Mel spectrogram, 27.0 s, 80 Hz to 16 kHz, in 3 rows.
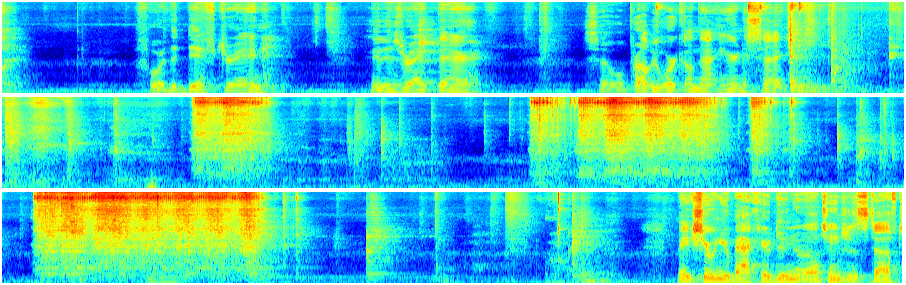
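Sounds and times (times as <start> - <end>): ratchet wrench working: 10.9 - 11.9, 14.2 - 17.1, 18.3 - 21.1.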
